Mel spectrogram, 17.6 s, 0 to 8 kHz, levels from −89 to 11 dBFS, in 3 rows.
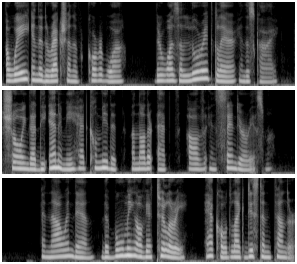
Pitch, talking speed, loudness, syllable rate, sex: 200 Hz, 125 wpm, -17 LUFS, 4.3 syllables/s, female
